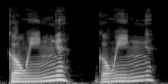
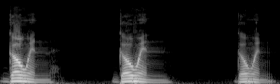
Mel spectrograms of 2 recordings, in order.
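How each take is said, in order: First: "going" with a clear final ng, slightly rising; careful "going" with the ending intact; g sounded. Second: "goin'" ending in n, falling; no g sound. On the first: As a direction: finish "going" on a full -ing. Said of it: "sometimes g". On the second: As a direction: drop the g from "going" to make "goin'". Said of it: "Sometimes no g sound". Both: Shown as a demonstration.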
